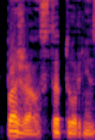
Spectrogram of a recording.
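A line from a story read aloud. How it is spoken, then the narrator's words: Plain. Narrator (Russian): сказал диспетчер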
